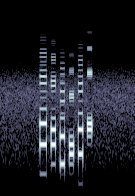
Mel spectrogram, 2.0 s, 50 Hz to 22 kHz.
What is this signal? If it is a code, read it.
Multi-frequency trunk signalling (R1, as on North American trunks), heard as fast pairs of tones, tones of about 70 ms. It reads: KP 9438 ST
